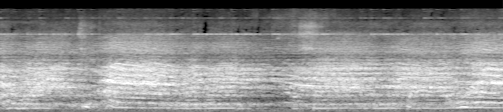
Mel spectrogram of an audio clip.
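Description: Many voices chanting a Hindu devotional song in unison, in long held phrases with short breaks between them.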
